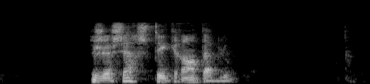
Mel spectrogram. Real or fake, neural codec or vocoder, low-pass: real; none; 7.2 kHz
